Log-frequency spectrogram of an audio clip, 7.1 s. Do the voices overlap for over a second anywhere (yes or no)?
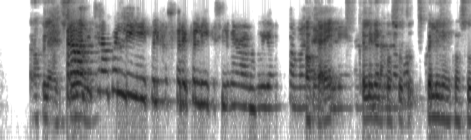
yes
